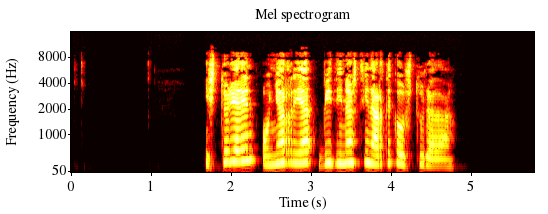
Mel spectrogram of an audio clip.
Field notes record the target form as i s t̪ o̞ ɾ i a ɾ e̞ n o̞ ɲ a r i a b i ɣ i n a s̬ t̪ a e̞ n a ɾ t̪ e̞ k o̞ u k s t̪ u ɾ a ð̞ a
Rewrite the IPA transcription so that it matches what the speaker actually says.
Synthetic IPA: i s t̪ o̞ ɾ i a ɾ e̞ n o̞ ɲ a r i a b i ð i n a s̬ t̪ i e̞ n a ɾ t̪ e̞ k o̞ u s t̪ u ɾ a ð̞ a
